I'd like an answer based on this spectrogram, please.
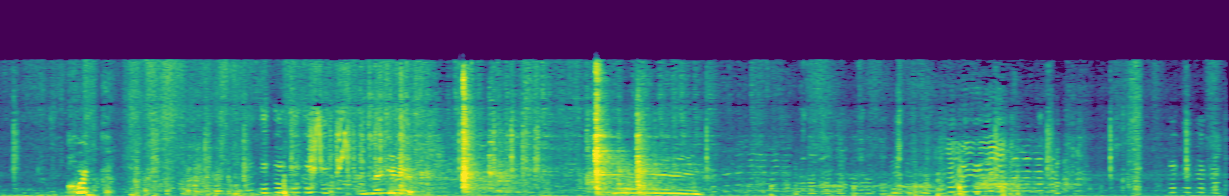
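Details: Bottle-fed orphan Boer goat kids at a six-bottle wooden feeder, recorded by iPhone from the gate: several quavering, downward-bending bleats stand out among sharp clatters and knocks of the feeder and pen, with faint human voice in the background.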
